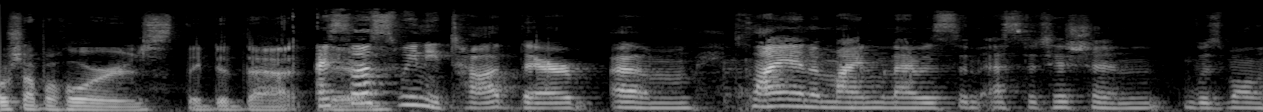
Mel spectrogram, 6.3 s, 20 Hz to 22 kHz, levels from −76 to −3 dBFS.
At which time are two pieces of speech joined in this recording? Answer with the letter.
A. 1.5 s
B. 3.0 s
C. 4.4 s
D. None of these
D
